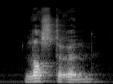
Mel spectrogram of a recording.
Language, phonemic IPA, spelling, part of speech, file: Dutch, /ˈlɑstərə(n)/, lasteren, verb, Nl-lasteren.ogg
- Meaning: to slander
